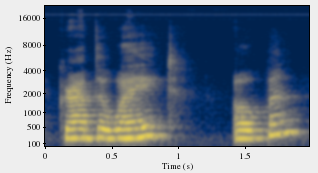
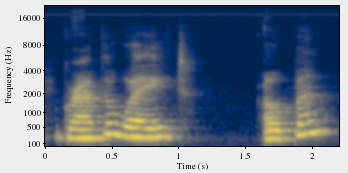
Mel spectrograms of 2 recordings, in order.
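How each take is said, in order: Both takes have the same delivery.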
